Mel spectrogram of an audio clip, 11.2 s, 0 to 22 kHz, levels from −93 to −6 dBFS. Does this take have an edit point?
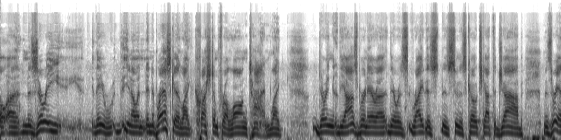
yes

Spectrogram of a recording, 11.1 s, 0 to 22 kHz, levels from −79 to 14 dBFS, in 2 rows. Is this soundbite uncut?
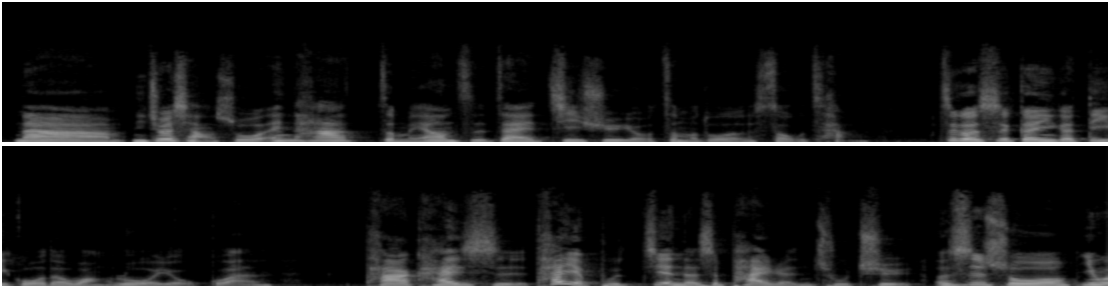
no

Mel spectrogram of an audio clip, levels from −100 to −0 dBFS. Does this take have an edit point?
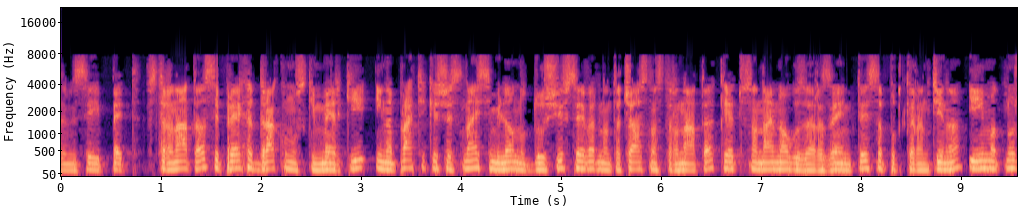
no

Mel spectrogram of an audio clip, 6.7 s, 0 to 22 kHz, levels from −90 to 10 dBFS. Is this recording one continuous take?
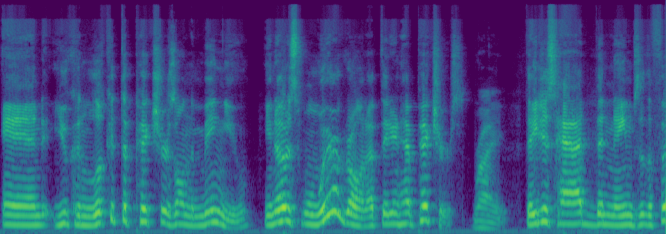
no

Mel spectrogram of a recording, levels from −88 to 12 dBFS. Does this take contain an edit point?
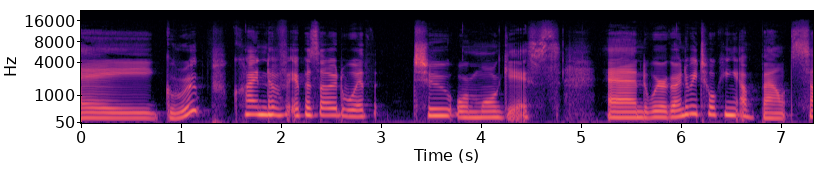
yes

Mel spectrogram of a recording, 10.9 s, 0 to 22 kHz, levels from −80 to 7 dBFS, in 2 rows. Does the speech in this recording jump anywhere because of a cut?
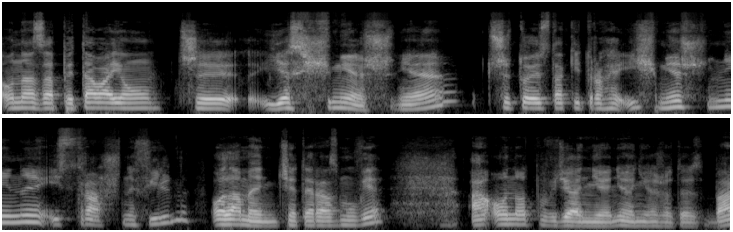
yes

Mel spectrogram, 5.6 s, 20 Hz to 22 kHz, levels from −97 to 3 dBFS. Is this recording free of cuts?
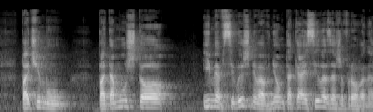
yes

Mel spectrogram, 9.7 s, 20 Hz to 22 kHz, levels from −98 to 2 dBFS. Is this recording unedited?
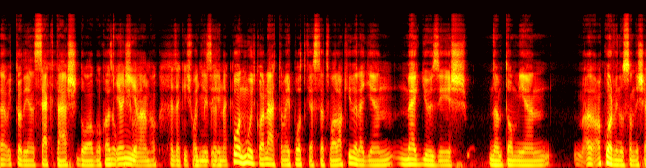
yes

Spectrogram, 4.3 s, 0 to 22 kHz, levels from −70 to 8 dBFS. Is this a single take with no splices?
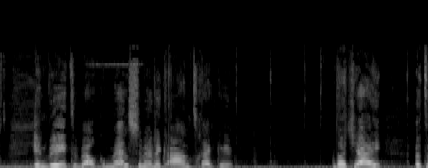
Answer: yes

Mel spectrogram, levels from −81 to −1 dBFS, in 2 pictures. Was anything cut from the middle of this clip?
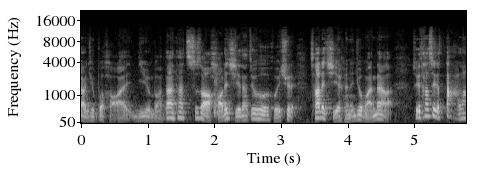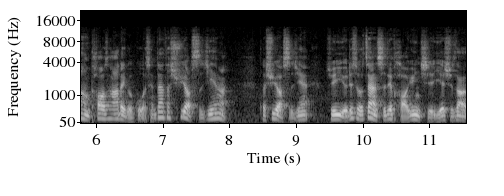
no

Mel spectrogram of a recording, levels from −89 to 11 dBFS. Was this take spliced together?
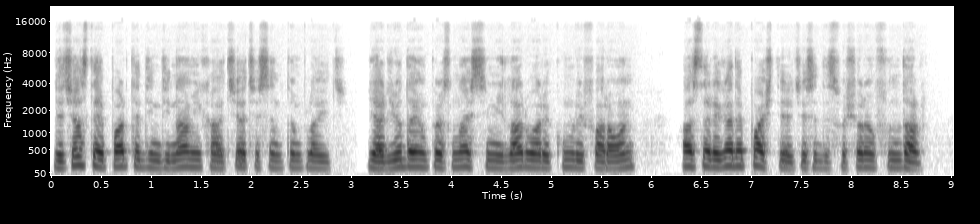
yes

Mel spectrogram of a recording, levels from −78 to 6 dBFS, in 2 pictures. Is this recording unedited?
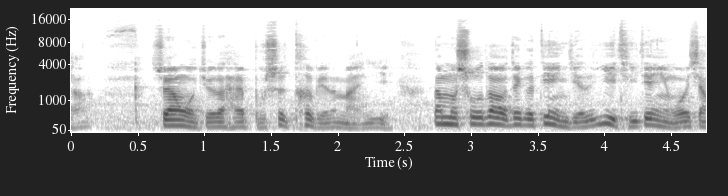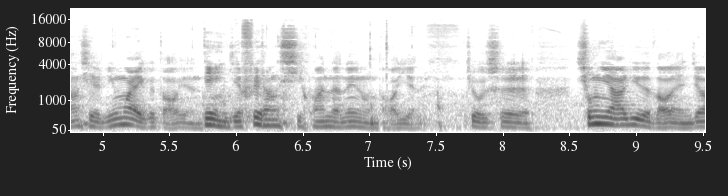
no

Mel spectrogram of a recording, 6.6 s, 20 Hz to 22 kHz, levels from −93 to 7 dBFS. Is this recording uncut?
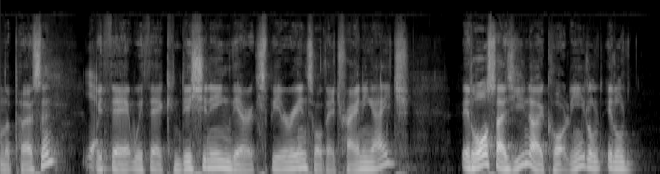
yes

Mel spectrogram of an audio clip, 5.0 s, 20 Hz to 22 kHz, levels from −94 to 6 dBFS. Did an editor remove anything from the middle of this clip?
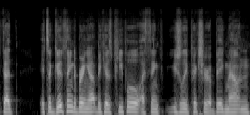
no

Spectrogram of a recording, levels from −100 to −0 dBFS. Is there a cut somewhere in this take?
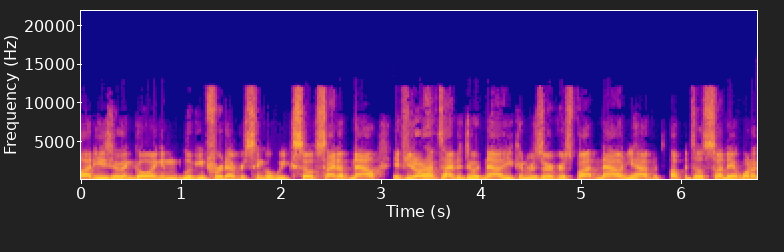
no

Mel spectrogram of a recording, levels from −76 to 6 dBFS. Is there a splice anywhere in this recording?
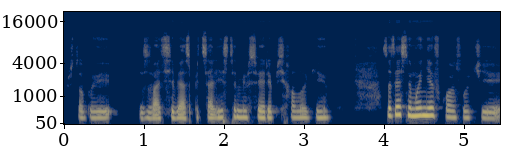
no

